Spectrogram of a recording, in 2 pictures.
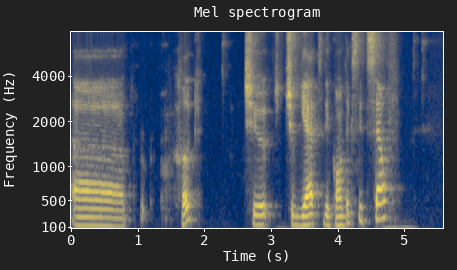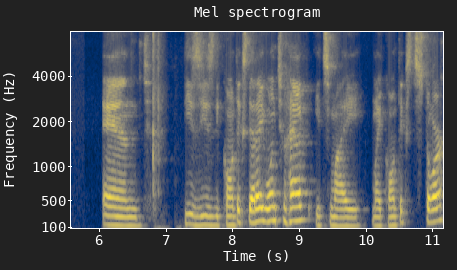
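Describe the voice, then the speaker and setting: A man with a Portuguese accent speaks very slowly in a fairly high voice. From Brazil. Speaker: software engineer. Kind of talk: live coding tutorial. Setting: live stream. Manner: halting, with frequent repetitions and fillers.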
